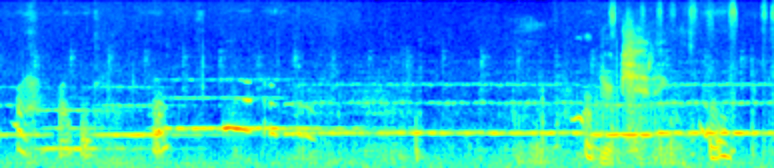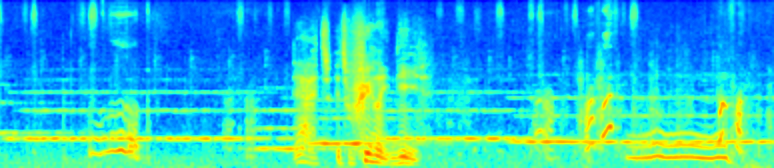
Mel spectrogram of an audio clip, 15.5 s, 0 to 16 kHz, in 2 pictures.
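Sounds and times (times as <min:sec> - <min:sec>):
new pet dog howling and yipping: 0:00.0 - 0:03.5, 0:05.5 - 0:07.6, 0:08.4 - 0:10.6, 0:12.8 - 0:15.4
steady humming tone: 0:00.0 - 0:15.4
speech: 0:06.0 - 0:07.4, 0:10.7 - 0:12.1.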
